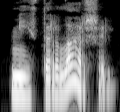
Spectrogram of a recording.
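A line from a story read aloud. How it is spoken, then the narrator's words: Gentle, affectionate start. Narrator (Russian): ласково начала я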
